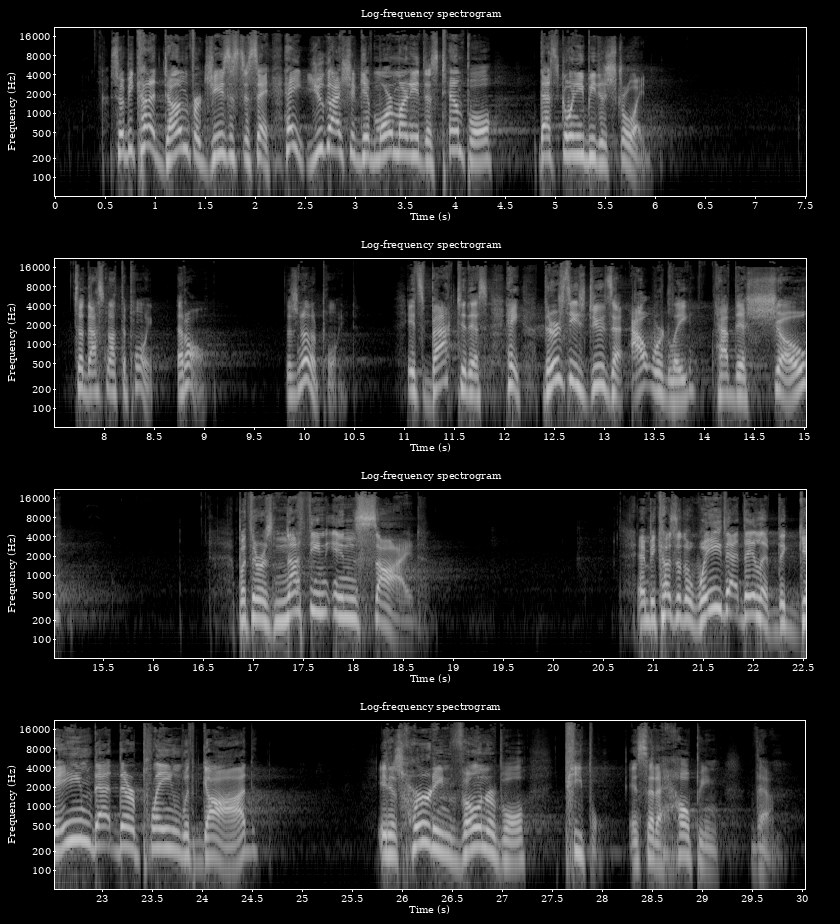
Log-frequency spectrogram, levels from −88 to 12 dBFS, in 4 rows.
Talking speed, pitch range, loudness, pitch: 155 wpm, 180-240 Hz, -18 LUFS, 210 Hz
